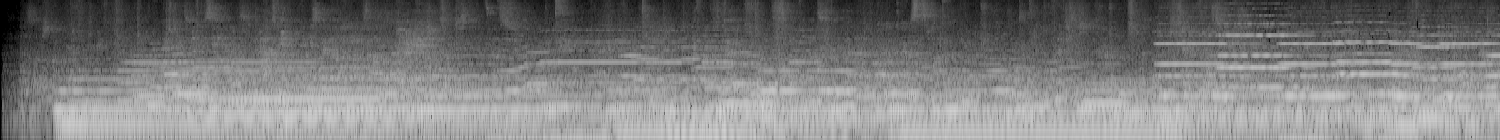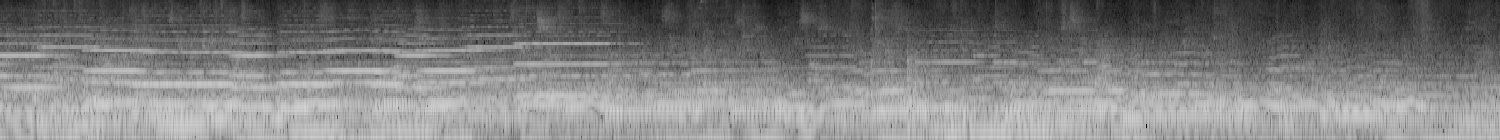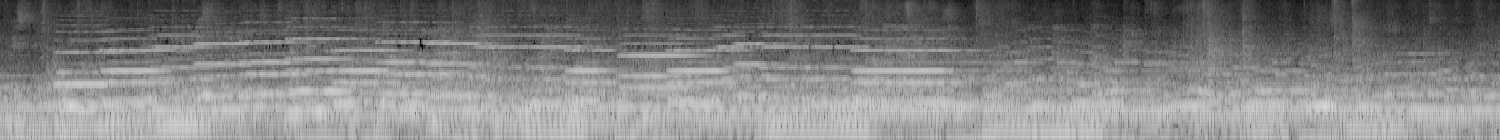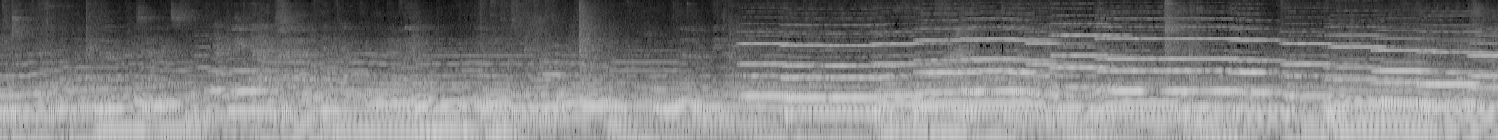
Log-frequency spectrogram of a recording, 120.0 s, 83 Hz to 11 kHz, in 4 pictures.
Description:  Luister deze kerkdienst hier terug
Het openingslied is LB 272 – wij zoeken in uw huis of Psalm 123 : 1 NPB. Als slotlied LB 997 – en vele duizenden, ontheemd.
